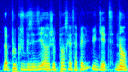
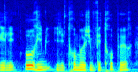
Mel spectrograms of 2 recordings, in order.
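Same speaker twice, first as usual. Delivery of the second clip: ordinary delivery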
